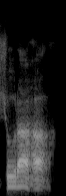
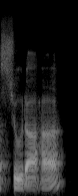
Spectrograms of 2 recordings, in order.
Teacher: visarga takes the pronunciation of the previous syllable, and therefore shura with a visarga becomes shuraha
